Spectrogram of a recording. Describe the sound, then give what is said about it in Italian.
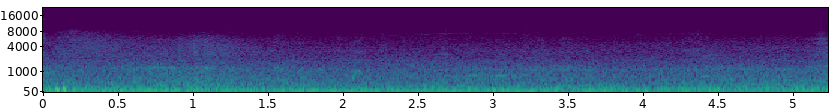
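Steady road traffic at a pedestrian crossing on a busy boulevard in Bologna, a continuous rumble of engines and passing vehicles that never lets up, heavy in the low end with a hiss of tyres over it. “Ecco, stavo attraversando strisce pedonali su un viale di Bologna. Ovviamente non si respira per i gas di scarico, speriamo che ci siano presto solo auto elettriche in giro, veramente non se ne può più”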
